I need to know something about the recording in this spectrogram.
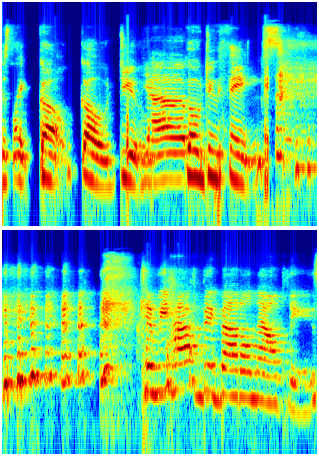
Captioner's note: laughter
